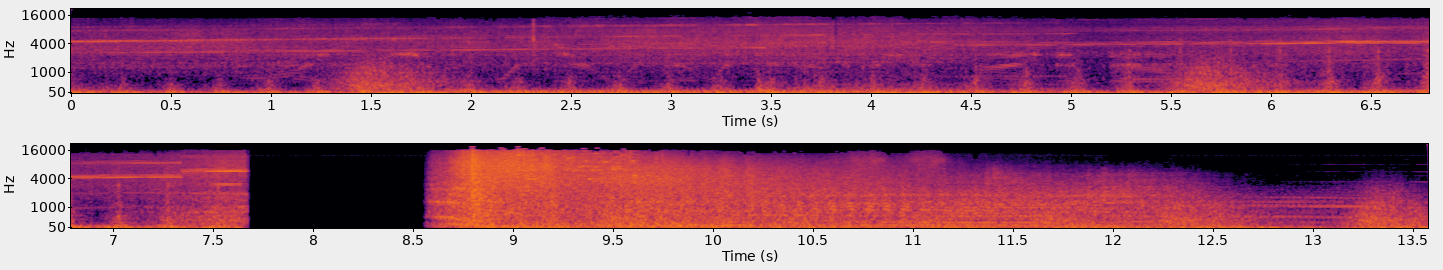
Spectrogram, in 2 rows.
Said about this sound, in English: Anyone else getting 3D audio? Yeah, I bet there was a real big explosion just then.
